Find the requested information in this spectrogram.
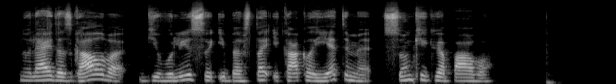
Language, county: Lithuanian, Kaunas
